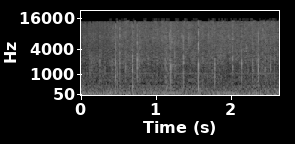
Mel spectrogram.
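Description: Hailstones fall steadily during a storm in Bageshwar, a dense patter of many small impacts on surfaces with scattered sharper hits and a louder strike at the end, and no voices.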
